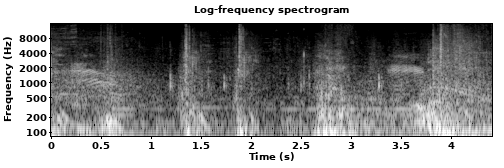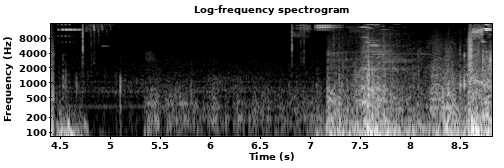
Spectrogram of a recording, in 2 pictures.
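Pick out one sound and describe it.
Heavy punches thud and smack in quick succession.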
